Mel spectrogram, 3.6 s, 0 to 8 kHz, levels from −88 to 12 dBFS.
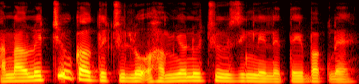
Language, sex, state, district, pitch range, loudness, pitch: Wancho, male, Arunachal Pradesh, Longding, 105-125 Hz, -18 LUFS, 115 Hz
